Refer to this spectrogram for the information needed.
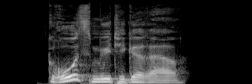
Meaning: inflection of großmütig: 1. strong/mixed nominative masculine singular comparative degree 2. strong genitive/dative feminine singular comparative degree 3. strong genitive plural comparative degree
- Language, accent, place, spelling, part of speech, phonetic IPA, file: German, Germany, Berlin, großmütigerer, adjective, [ˈɡʁoːsˌmyːtɪɡəʁɐ], De-großmütigerer.ogg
